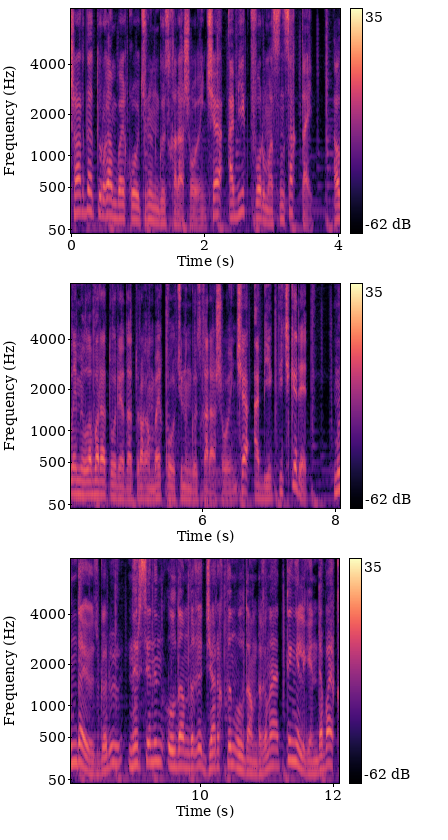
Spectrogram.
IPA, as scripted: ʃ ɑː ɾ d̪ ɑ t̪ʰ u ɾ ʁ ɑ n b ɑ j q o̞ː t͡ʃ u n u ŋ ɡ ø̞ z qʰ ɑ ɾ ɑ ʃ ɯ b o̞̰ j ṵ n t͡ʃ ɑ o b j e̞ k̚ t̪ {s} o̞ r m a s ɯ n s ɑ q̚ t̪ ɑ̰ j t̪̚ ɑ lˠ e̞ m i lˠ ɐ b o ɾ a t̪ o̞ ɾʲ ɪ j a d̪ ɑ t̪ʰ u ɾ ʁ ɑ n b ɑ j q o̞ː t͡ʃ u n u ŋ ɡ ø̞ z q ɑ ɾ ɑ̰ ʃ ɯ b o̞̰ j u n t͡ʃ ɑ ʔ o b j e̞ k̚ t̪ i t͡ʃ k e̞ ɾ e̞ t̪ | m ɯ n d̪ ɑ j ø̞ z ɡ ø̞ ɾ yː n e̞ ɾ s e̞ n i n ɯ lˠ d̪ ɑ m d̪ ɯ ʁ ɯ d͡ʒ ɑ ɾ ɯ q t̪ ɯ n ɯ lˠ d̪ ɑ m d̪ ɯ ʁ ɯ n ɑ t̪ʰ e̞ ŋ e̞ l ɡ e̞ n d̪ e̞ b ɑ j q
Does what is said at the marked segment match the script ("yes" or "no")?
no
